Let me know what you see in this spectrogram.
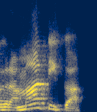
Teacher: Última, penúltima, y la sílaba tónica la tiene en ma, que es antepenúltima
